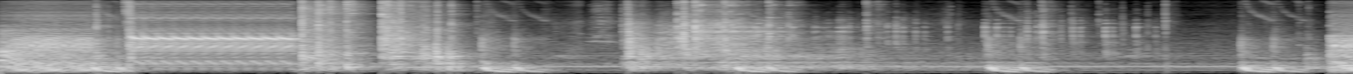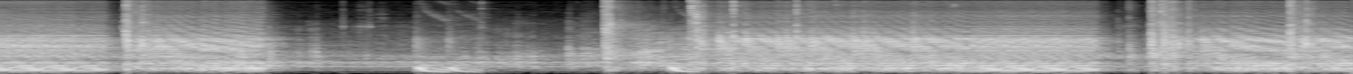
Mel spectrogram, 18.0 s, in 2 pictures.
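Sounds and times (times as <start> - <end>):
pinball machine electronic effects: 0.0 - 18.0
noise bursts: 8.2 - 11.0, 11.7 - 18.0.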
